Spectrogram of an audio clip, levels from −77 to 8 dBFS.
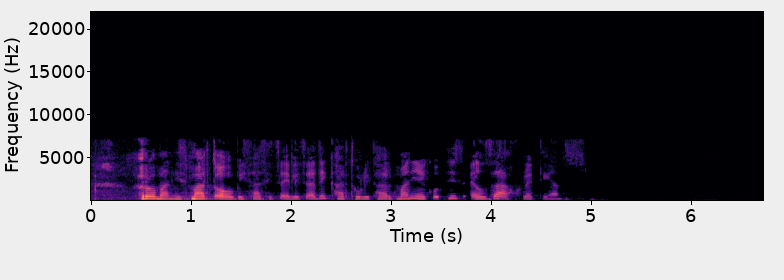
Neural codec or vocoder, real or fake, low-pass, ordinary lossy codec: none; real; 7.2 kHz; AAC, 32 kbps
